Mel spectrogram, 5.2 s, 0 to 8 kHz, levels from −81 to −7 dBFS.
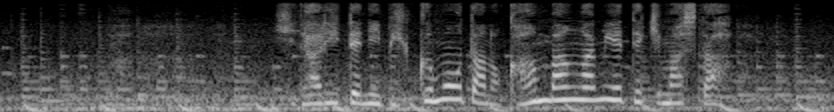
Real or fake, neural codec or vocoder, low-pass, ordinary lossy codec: real; none; 7.2 kHz; none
